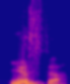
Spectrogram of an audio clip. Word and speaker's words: used to: used to remember that used to and used to are usually linked and pronounced yust everyone I need you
